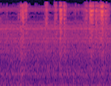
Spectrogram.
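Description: Felt-tip marker writing on paper: faint, even rubbing of the tip across the sheet as a word is written out.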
